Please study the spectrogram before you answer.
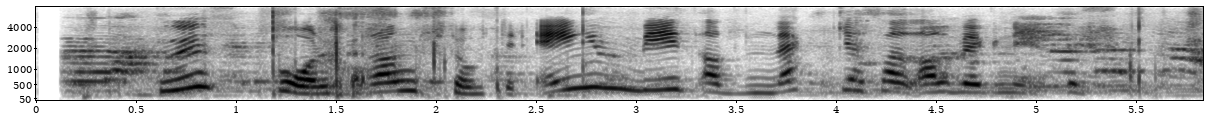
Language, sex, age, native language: Icelandic, male, 11, Icelandic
